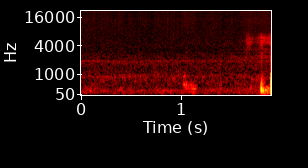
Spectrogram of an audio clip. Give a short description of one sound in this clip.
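A man speaks briefly and quietly into a microphone.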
